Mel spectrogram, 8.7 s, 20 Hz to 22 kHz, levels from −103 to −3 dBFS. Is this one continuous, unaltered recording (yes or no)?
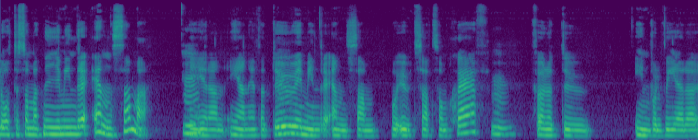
yes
